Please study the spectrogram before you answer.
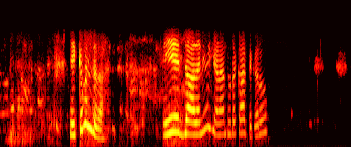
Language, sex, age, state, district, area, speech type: Dogri, female, 30-45, Jammu and Kashmir, Udhampur, rural, conversation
